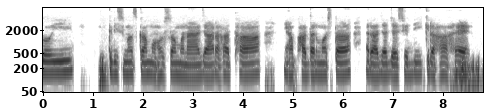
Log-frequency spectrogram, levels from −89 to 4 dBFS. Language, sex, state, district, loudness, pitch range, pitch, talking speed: Hindi, male, Chhattisgarh, Balrampur, -24 LUFS, 130-145 Hz, 140 Hz, 110 wpm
